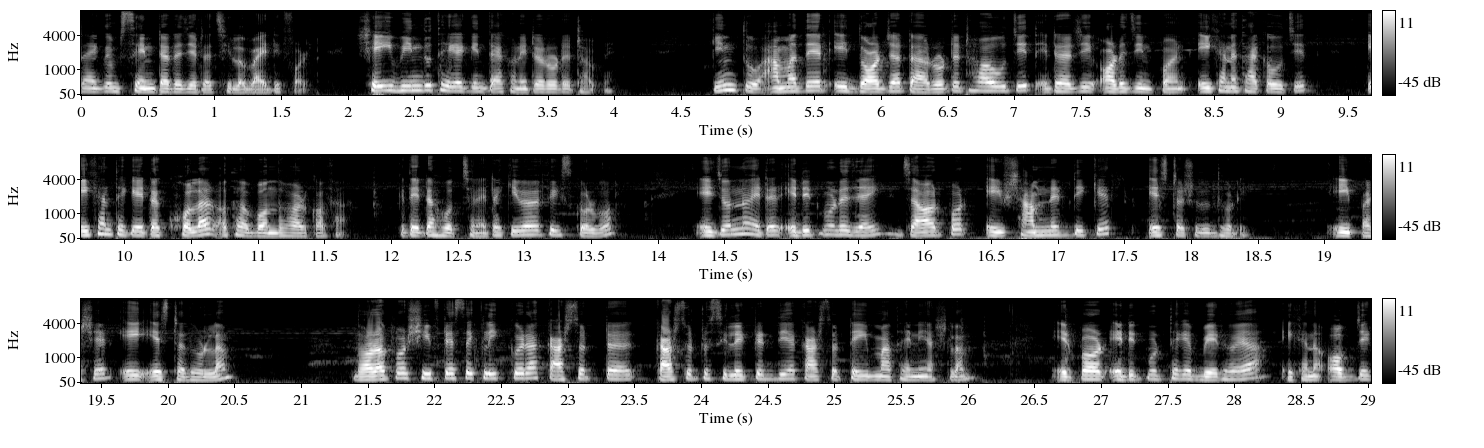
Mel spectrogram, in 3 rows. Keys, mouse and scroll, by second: 5.7 shift+middle click, 6.1 scroll up 1, 12.6 scroll up 2, 12.9 middle click, 13.7 Tab, 14.2-16.4 middle drag, 16.4 click, 17.0 Tab, 17.7 KP_Divide, 18.2 Tab, 18.6 middle click, 19.6 click, 20.1 click, 21.7 shift+s, 26.8 Tab, 28.1-29.0 drag.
